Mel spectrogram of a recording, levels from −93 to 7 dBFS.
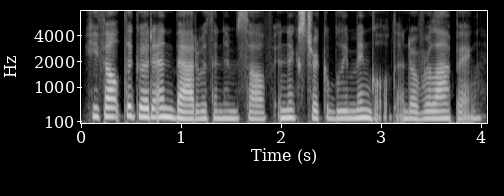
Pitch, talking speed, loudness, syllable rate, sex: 195 Hz, 175 wpm, -18 LUFS, 5.6 syllables/s, female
